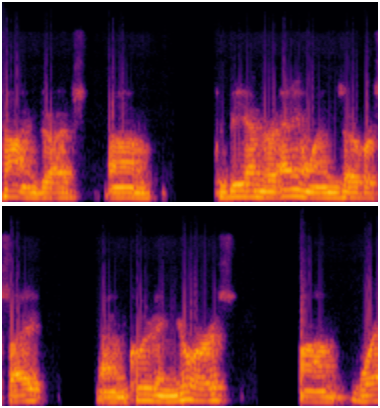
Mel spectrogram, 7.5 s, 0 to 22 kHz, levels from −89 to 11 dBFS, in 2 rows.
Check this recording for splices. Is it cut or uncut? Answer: uncut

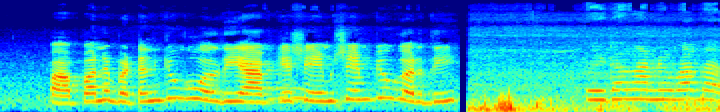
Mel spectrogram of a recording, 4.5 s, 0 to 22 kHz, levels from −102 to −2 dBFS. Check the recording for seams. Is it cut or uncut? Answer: cut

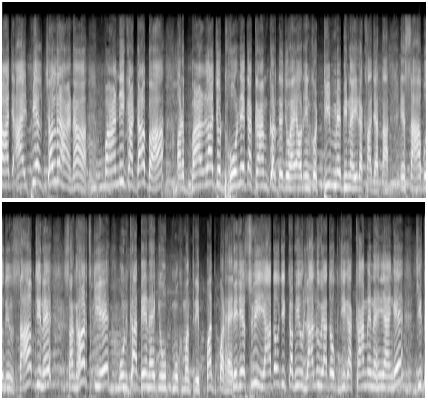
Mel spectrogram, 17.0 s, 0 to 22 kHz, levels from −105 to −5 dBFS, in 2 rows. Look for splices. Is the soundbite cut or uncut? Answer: cut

